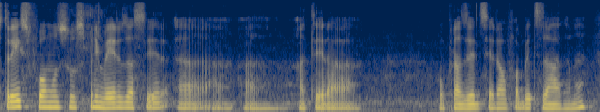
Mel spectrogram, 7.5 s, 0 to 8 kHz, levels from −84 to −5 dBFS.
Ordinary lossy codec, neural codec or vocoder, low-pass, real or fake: none; codec, 16 kHz, 4 kbps, FreqCodec, larger model; 7.2 kHz; fake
